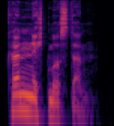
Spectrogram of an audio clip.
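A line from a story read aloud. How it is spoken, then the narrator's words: Plain. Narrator (German): sagte er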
